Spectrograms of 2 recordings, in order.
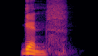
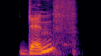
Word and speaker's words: Genf: Genf. – Genf? – Mhm. – So wie Senf mit G?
